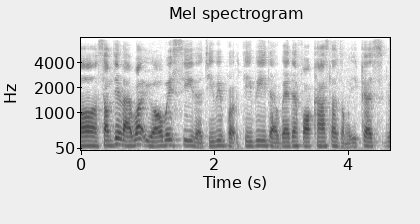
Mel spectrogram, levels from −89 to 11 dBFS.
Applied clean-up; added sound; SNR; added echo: none; none; none; none.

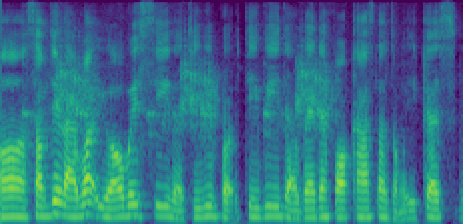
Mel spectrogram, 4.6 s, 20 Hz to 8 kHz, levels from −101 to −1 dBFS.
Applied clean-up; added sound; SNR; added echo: neural mask model RNNoise.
